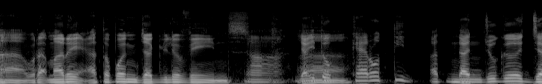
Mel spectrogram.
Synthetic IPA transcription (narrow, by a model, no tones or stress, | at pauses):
auɾaʔ̪̚mãɾɪʔat̪awpʊnd͡ʒaɡuləvensajait̪ukɛɾot̪idand͡ʒuɡad͡ʒa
